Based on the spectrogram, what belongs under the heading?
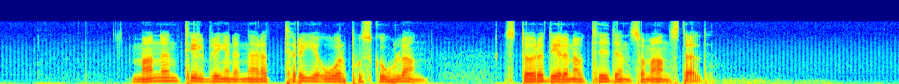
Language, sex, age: Swedish, male, 32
